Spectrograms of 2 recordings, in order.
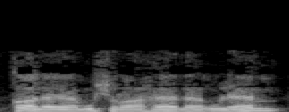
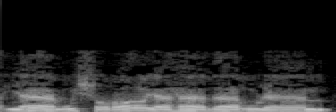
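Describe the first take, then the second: First: Said in the usual way. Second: بشرى extended to "bushraaya"; added open ya. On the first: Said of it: "قوله تعالى". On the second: Shown as a demonstration. Teacher demonstrating Qalun's reading, بشرى said "bushraaya". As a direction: finish بشرى with an extra "ya" before هذا. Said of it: "مع فتح الياء هكذا".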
